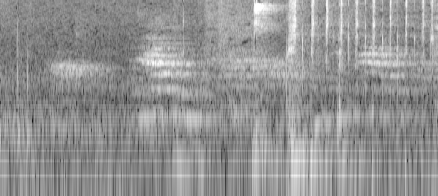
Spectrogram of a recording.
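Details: A cat gives a drawn-out, fairly high meow that holds steady and then fades. Clicks and rustling follow, and a faint human voice sits low in the background.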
